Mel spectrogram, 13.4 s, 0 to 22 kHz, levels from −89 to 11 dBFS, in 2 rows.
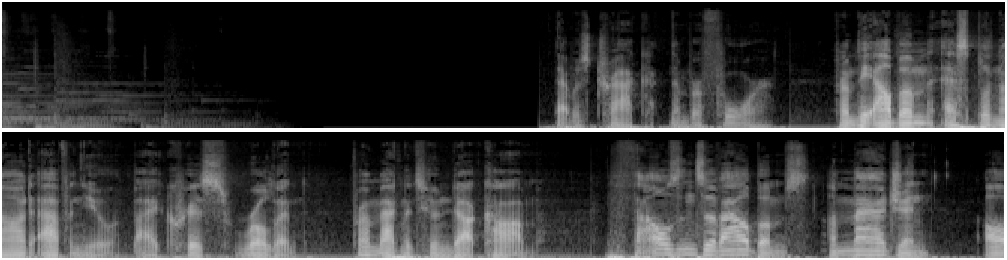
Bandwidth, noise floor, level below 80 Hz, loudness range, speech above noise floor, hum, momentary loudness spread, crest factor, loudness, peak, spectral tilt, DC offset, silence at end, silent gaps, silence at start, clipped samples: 16 kHz; under -90 dBFS; -30 dBFS; 13 LU; over 71 dB; none; 15 LU; 20 dB; -20 LUFS; 0 dBFS; -6 dB/octave; under 0.1%; 0 s; none; 0 s; under 0.1%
